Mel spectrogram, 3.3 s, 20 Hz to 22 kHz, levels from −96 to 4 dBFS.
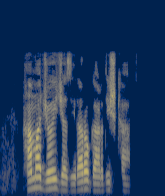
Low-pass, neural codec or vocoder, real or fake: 7.2 kHz; none; real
